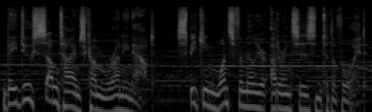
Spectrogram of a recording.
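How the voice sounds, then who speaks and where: An actor playing a solemn, formal and courteous guardian of haunted tombs in a video game. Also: male voice, mid-range voice, expressive, over music, lightly acted. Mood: solemn, measured. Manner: formal, measured, ornate courteous speech. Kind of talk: video game character dialogue.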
